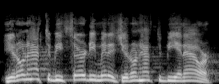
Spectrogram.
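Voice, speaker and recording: A man's voice: sits high, racing. A man who hosts a podcast, talking casually in an emphatic, encouraging, talkative way. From Cuban background. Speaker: podcast host.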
